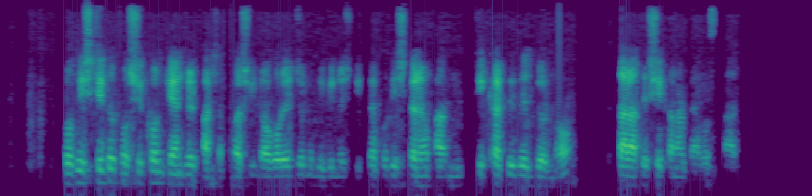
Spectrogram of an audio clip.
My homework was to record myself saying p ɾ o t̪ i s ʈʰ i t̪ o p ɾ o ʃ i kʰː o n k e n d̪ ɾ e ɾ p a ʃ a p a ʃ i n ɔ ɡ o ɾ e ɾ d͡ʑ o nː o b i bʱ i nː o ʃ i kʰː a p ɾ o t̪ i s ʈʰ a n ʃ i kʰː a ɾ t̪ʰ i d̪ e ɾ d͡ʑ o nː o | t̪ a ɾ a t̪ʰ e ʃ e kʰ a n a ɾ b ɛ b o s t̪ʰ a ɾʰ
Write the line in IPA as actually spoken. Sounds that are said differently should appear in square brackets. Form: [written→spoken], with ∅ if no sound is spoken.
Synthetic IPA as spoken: p ɾ o t̪ i [s→ʃ] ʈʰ i t̪ o p ɾ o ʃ i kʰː o n k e n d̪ ɾ e ɾ p a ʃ a p a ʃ i n ɔ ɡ o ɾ e ɾ d͡ʑ o nː o b i bʱ i nː o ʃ i kʰː a p ɾ o t̪ i [s→ʃ] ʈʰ a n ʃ i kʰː a ɾ t̪ʰ i d̪ e ɾ d͡ʑ o nː o | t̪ a ɾ a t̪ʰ e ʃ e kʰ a n a ɾ b ɛ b o s t̪ʰ a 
